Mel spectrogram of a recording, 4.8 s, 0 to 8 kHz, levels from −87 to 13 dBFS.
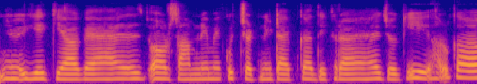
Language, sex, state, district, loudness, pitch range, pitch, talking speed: Hindi, female, Punjab, Fazilka, -17 LUFS, 190-205 Hz, 195 Hz, 200 wpm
